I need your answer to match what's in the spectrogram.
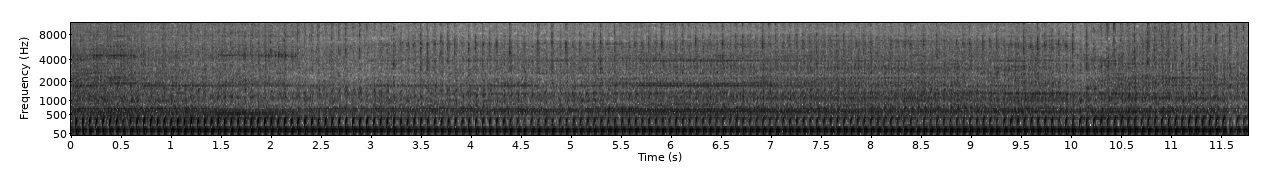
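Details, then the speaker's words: CT200U go-kart/minibike single-cylinder engine at idle after fitting a custom exhaust pipe and stage 1 cold air intake: quick, even putter with crisp regular pulses, no knocks or misses, surprisingly quiet; normal idle. "Okay. That sounded pretty good actually. Start up again. Damn, that's pretty good. It's actually pretty quiet, to be honest."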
